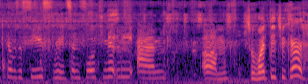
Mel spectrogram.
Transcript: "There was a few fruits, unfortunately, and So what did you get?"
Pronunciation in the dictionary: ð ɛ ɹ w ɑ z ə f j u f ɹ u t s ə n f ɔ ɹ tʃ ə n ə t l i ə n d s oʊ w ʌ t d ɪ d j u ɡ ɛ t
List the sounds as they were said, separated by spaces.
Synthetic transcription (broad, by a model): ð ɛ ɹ w ɑ z ə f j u f ɹ u t s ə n f ɔ ɹ tʃ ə n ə t l i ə n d s oʊ w ʌ t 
